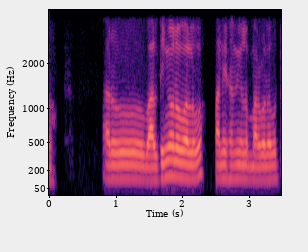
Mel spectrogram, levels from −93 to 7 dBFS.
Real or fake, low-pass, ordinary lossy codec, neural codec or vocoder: real; 3.6 kHz; none; none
